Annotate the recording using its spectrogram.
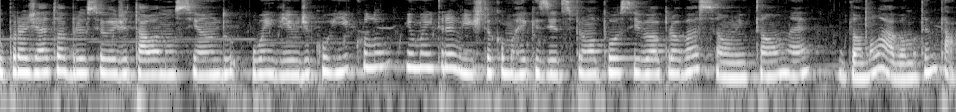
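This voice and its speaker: Over noticeable background noise, a woman speaks at a moderate pace with a fairly high pitch and fairly even intonation. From Pará, northern Brazil. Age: 20s. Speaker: law student podcaster. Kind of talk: personal monologue podcast.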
